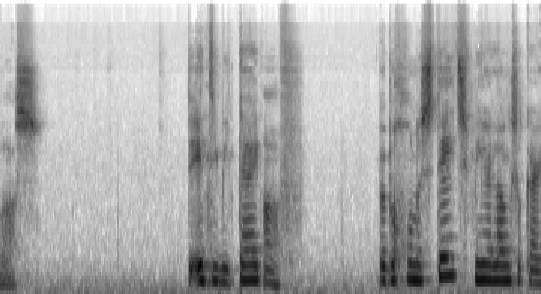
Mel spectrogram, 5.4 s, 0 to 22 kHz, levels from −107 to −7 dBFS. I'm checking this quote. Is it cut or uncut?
cut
